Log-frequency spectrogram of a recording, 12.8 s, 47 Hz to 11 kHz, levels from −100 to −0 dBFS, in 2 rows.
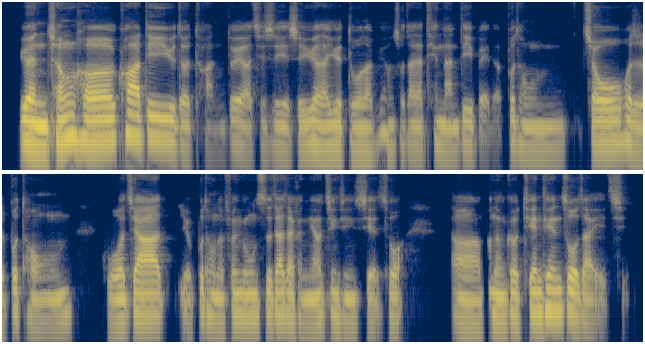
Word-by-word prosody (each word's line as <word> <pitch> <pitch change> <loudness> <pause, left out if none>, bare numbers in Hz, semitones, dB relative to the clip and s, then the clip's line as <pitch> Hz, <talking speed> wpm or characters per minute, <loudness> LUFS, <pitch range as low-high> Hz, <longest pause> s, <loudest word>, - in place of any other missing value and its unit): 远 110 -5 +8
程 125 +6 +4
和 125 0 +6
跨 140 +1 +6
地 135 -2 +1
域 125 -1 +1
的 100 -2 -4
团 180 - -17
队 115 -8 -4
啊， 95 - -4
其 100 - -11
实 100 +1 -6
也 95 - -5
是 105 +4 -3
越 110 +1 0
来 100 -1 -1
越 105 0 -1
多 95 0 -6
了。 95 -1 -4
比 115 - -15
方 - - -10
说 100 - -12
大 100 0 -8
家 100 - -6
天 110 - -11
南 95 -2 -5
地 110 +2 -6
北 - - -12
的， - - -19
不 115 - -7
同 95 -2 -9 0.2
州 115 +1 +1
或 120 - 0
者 100 - -3
是 95 - -3
不 125 - -1
同 100 +1 -7 0.3
国 100 -1 -1
家， 110 +1 +5
有 - - -10
不 - - -6
同 115 -3 -4
的 100 - -3
分 115 +3 -4
公 110 0 -2
司， 115 +1 -3
大 115 0 +1
家 110 -2 0
肯 95 -2 -8
定 100 - -2
要 105 - -1
进 110 +1 -6
行 100 -2 -6
协 100 - -6
作， - - -6 0.4
啊， 95 -2 -2
不 110 - -7
能 105 -1 +1
够 110 +1 0
天 120 +2 0
天 130 -2 +2
坐 125 -3 +3
在 100 -2 -2
一 - - -11
起。 - - -11
110 Hz, 305 characters per minute, -23 LUFS, 100-115 Hz, 0.4 s, 远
